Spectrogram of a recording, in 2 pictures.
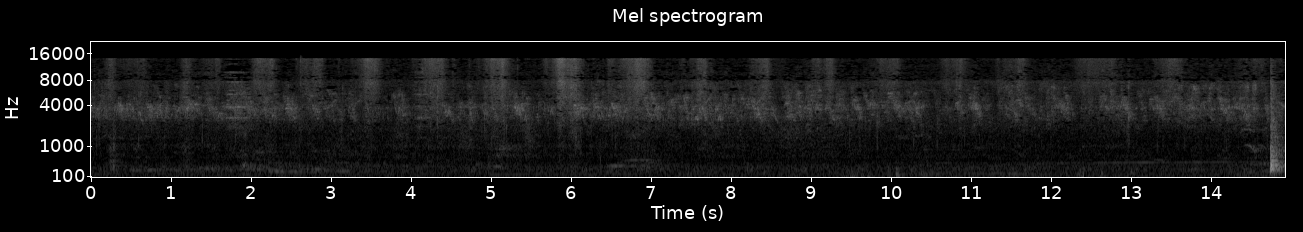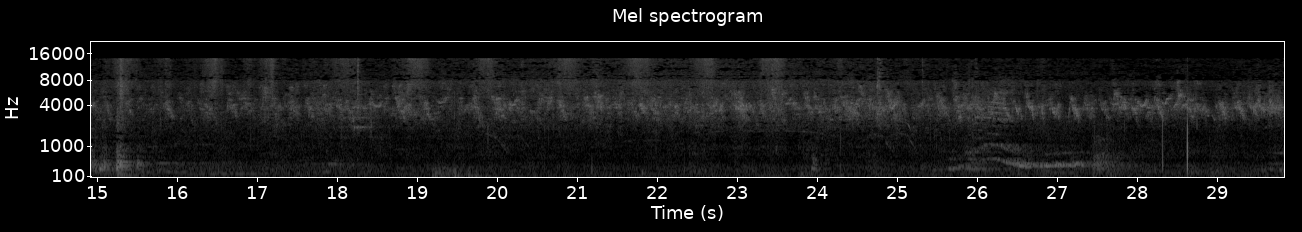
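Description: Birds chirping steadily in the background, with a single sharp knock about halfway through.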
